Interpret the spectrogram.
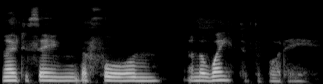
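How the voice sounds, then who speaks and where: A woman guiding a relaxation meditation in a gentle, measured, soothing way, leaving long pauses between phrases. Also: fairly low pitch, steady tone, vocal fry, no room sound. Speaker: meditation guide. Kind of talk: guided Yoga Nidra relaxation, soothing and measured.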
